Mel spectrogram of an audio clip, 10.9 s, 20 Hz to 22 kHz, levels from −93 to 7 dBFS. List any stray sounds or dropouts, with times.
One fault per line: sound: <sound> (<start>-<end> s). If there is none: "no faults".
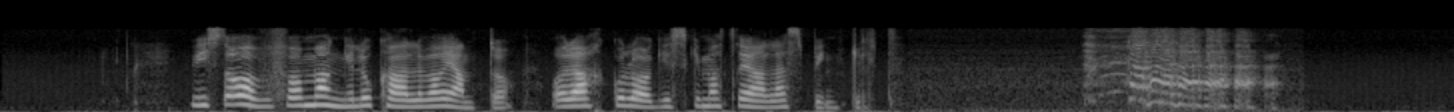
sound: laugh (8.1-9.6 s)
